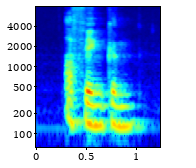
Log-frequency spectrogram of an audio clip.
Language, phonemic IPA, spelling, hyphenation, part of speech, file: Dutch, /ˈɑˌfɪŋ.kə(n)/, afvinken, af‧vin‧ken, verb, Nl-afvinken.ogg
- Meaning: to check off (f.e. choices on form, often implying elimination of options, unlike aanvinken)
